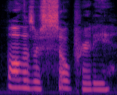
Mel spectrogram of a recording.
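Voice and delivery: normal talking voice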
